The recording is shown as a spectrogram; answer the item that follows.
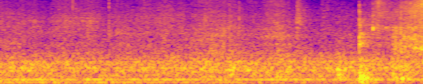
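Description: Quiet room tone with a faint steady hum. Near the end comes a brief soft handling noise as a paper towel is picked up and laid over the craft mat.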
